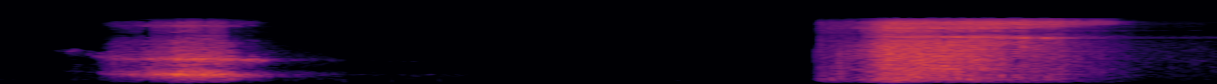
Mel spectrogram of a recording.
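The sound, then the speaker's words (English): A person takes one deep breath in through an airy, fairly quiet inhale. After a long silent pause comes a louder, fuller exhale that pushes all the air out, with no talk. “So I will one more time breathe in and breathe out and fully exhale everything that I have.”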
